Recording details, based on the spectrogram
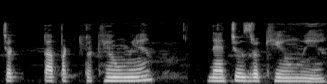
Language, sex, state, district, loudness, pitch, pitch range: Hindi, female, Haryana, Rohtak, -18 LUFS, 170 Hz, 160-175 Hz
